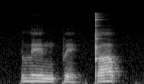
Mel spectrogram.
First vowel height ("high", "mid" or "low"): mid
